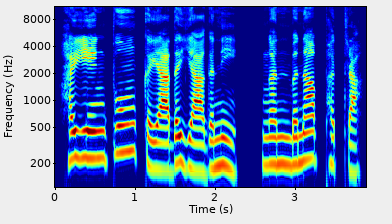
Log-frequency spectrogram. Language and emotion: Manipuri, neutral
